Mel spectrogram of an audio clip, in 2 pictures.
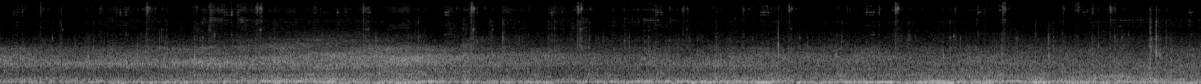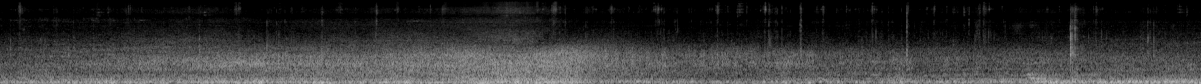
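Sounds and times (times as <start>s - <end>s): cars passing on street: 0.0s - 24.0s.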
